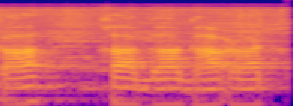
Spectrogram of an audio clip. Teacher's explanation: कंठ से बोले जाते हैं, इसलिए कंठस्थ व्यंजन कहलाते हैं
